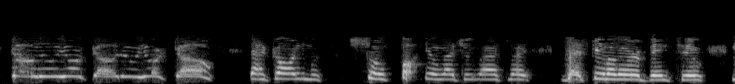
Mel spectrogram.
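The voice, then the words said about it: Hoarse, worn-out voice. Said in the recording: “my voice is gone ... My voice is shot ... My voice is still gone”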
